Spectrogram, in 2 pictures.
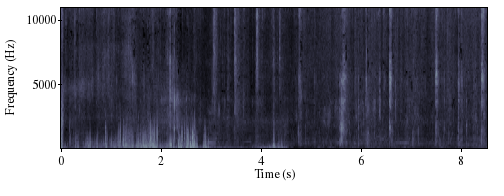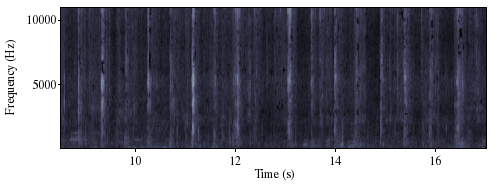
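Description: Footsteps on stone paving, sharp clicks about two a second, with people talking during the first few seconds.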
